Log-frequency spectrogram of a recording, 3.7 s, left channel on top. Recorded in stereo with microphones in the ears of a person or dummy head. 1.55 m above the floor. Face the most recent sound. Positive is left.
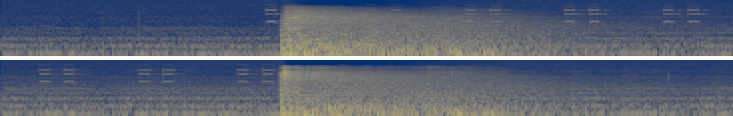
turn(degrees=-80)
